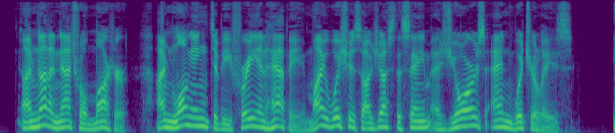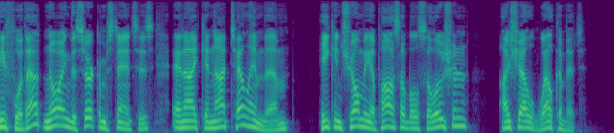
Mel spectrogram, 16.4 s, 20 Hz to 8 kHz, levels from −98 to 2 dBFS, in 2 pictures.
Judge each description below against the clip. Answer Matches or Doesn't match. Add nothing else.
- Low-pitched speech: Doesn't match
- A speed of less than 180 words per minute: Matches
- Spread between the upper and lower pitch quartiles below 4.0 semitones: Doesn't match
